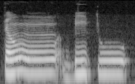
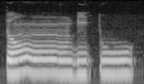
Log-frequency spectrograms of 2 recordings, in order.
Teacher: Kita menukarkan huruf nun kepada mim. Berserta dengan dengung. Tumbitu. Dia ada renggang sedikit pada bibir kita. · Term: iqlab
